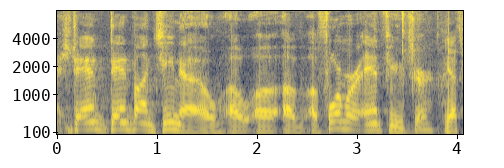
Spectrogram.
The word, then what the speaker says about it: Bonino: Dan uh Boingo, I can't pronounce the last name. Bonino, one of our great podcasters, Dan Dan Vonino, a former and future That's right.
